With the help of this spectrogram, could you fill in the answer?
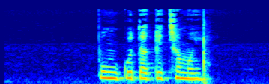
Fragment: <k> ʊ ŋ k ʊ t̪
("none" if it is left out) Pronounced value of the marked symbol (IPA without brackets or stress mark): p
